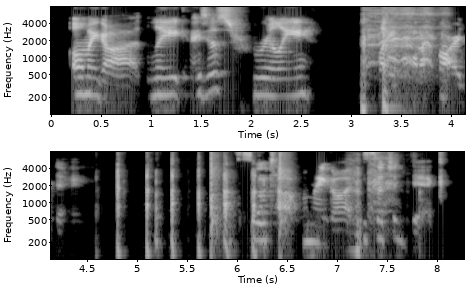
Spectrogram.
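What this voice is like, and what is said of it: Put-on LA American accent. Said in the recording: “can you do an American accent? ... That's an LA accent.”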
